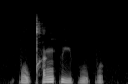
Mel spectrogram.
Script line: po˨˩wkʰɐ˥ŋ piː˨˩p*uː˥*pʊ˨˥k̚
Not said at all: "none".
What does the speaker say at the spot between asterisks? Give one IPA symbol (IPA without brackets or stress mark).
uː˨˩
